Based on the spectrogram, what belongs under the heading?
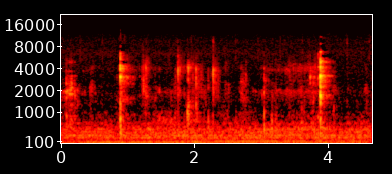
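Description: Close-up chewing of food, with soft wet mouth clicks and two sharper clicks, one about a second in and one near the end.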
